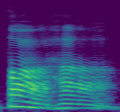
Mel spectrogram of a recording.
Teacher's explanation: And to be honest, even after the ha, you can hear the alif sound. Ta ha, the stretching of the ha.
